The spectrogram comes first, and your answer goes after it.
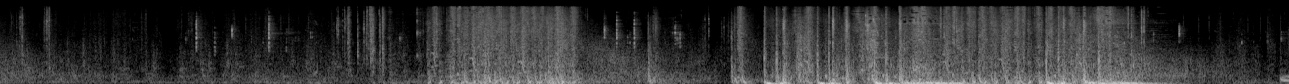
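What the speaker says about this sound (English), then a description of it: "Yeah, I just heard it's shooting" Gunfire in the Fortnite video game: bursts of rapid shots crackle in short volleys, starting sparse and growing denser and louder, with sustained automatic fire in the second half.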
